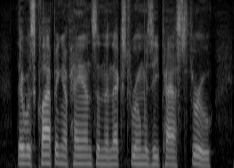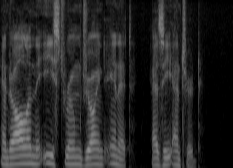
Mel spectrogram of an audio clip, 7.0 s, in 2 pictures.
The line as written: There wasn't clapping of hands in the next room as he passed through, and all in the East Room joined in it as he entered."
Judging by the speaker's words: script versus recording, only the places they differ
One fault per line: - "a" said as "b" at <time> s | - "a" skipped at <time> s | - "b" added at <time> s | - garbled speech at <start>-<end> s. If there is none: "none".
- "wasn't" said as "was" at 0.3 s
